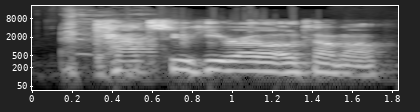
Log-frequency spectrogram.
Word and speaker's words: Katsuhiro Otomo: I can never pronounce his name right. Katsuhiro Otomo. – Nailed it.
